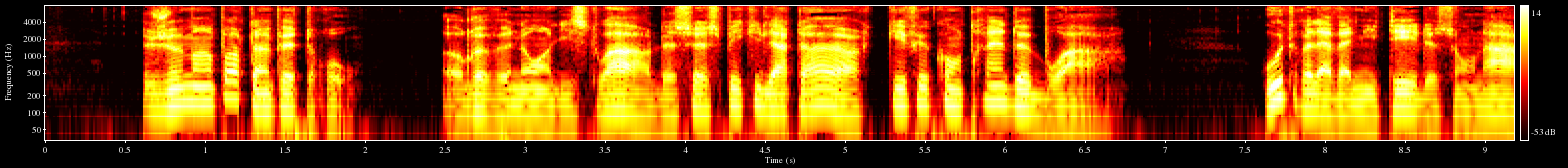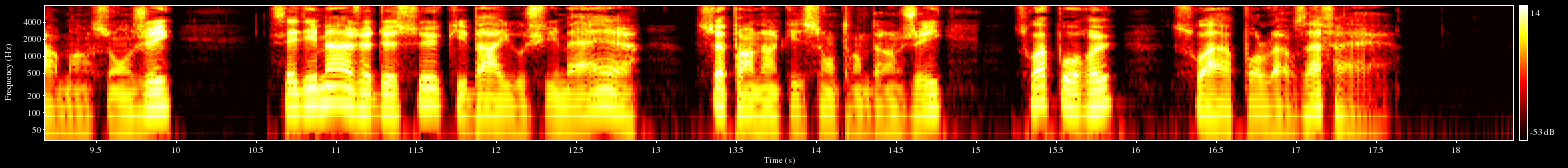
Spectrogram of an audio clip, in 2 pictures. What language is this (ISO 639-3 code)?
fra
